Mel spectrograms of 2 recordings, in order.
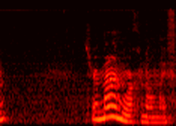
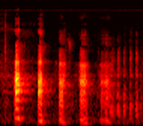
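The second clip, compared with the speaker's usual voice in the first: louder, lower staccato ha-ha laugh; posh laugh; 4 semitones lower, 8 dB louder than usual. Shown as a demonstration. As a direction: demonstrate a posh laugh in crisp, separate bursts. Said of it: "Do posh laugh".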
